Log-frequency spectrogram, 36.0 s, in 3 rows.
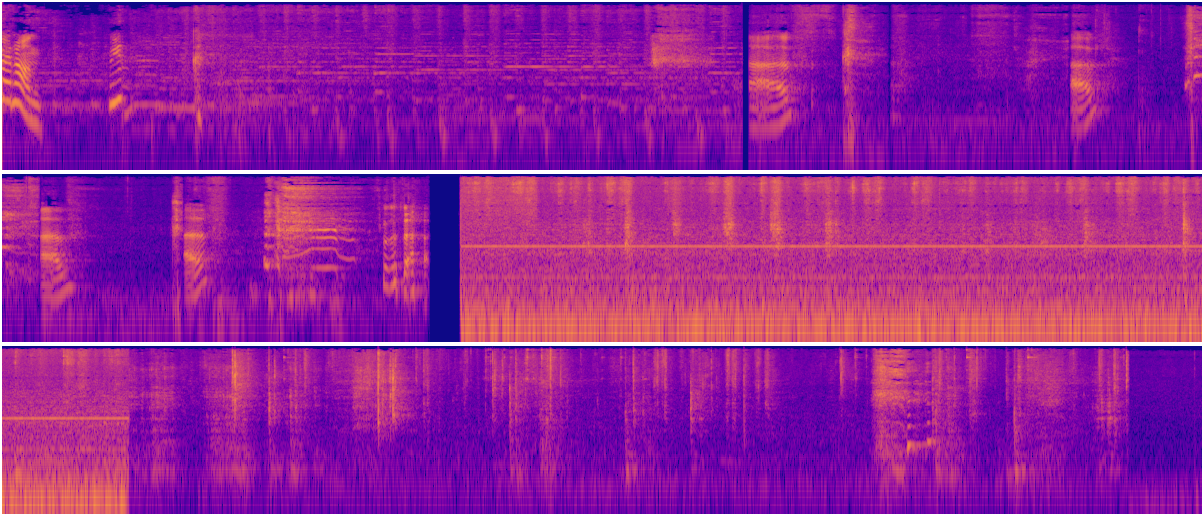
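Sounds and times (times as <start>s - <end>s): loud hum with high whine: 16.6s - 25.3s.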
